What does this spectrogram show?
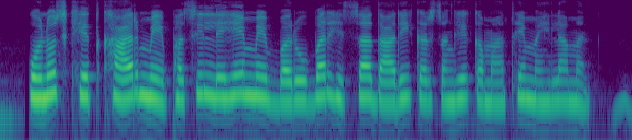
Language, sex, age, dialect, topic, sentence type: Chhattisgarhi, female, 18-24, Northern/Bhandar, agriculture, statement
